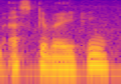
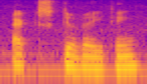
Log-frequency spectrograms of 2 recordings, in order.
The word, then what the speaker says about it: excavating: get started doing some Escavating Excavating excuse me let me say it properly before the grammar police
